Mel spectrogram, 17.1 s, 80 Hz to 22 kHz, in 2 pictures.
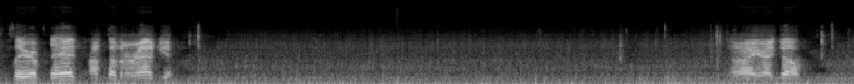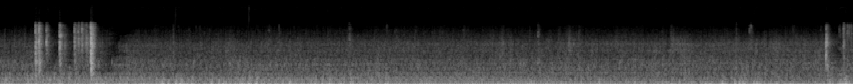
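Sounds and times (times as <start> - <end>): truck diesel engine droning: 0.0 - 17.0.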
